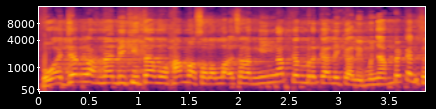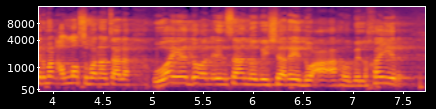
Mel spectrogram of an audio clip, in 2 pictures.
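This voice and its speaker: A man with an Indonesian accent preaching a mosque study sermon, animated and questioning the crowd, dropping Arabic phrases. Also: extremely high pitch, fast talker. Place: large mosque hall. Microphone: handheld or stand mic in a hall. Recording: echoey mosque hall with faint ambience.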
